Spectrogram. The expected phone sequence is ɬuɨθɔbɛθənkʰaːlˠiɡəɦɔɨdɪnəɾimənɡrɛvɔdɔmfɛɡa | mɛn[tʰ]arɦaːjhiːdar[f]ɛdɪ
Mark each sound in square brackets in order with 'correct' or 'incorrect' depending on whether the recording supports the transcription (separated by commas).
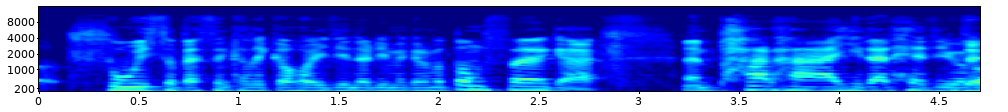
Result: incorrect, incorrect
